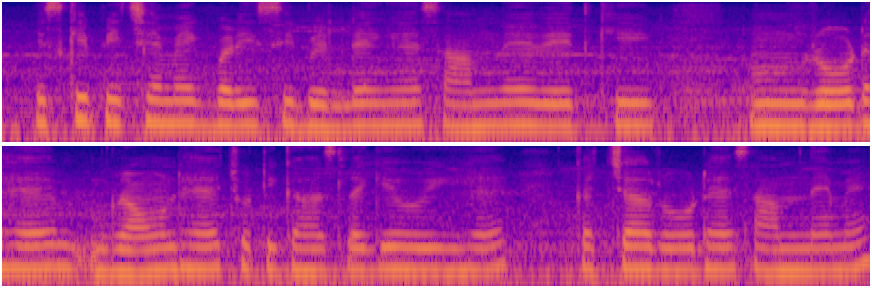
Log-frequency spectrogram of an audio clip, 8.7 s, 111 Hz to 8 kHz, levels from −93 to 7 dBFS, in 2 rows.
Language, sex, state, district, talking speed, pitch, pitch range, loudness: Hindi, female, Chhattisgarh, Kabirdham, 170 wpm, 185 Hz, 180-190 Hz, -32 LUFS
